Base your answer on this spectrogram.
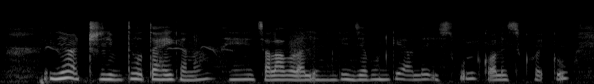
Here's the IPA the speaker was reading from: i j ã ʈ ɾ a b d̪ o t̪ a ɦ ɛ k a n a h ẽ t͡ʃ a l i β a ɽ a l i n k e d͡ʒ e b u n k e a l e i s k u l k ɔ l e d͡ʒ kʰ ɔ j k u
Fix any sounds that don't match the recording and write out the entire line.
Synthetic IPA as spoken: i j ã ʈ ɾ i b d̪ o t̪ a ɦ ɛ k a n a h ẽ t͡ʃ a l a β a ɽ a l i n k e d͡ʒ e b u n k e a l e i s k u l k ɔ l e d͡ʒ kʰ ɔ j k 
